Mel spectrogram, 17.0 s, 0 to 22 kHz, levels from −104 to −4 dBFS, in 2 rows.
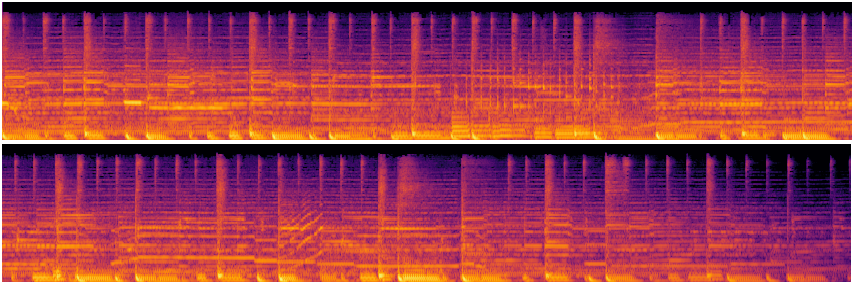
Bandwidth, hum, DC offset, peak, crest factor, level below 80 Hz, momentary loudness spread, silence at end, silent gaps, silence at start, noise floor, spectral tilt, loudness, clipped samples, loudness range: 16 kHz; none; under 0.1%; -2 dBFS; 18 dB; -30 dBFS; 13 LU; 0.35 s; none; 0 s; -43 dBFS; -6 dB/octave; -22 LUFS; under 0.1%; 4 LU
